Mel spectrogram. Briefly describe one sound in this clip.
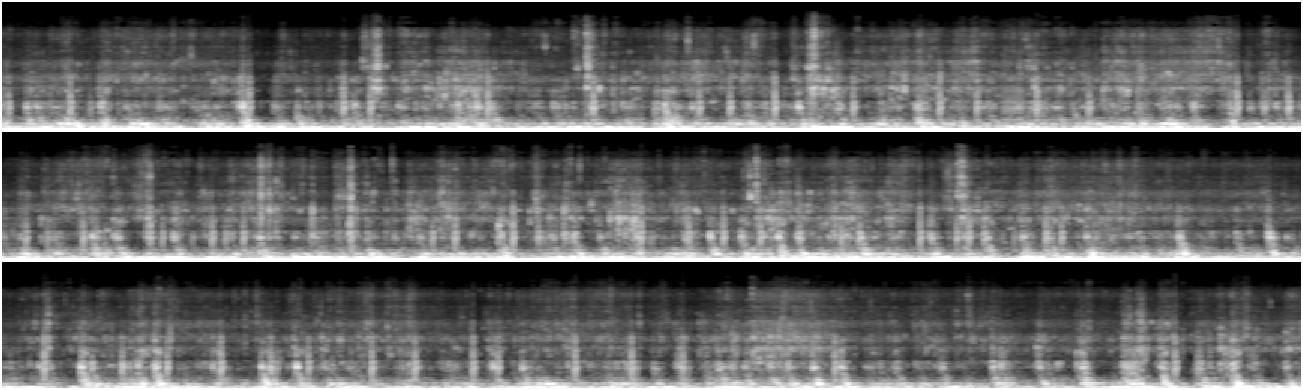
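Water splashes and laps against a board gliding close by.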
